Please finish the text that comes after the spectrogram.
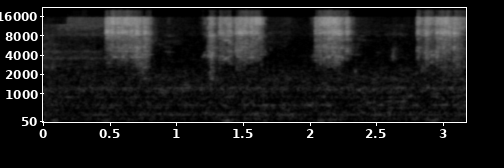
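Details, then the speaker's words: Toy water wheel turning: high, scratchy squeaks in bursts about once a second, wheel sticking; owner suspects it needs WD-40, cause unconfirmed. "Yeah. Listen to that squeaking. It's terrible."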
